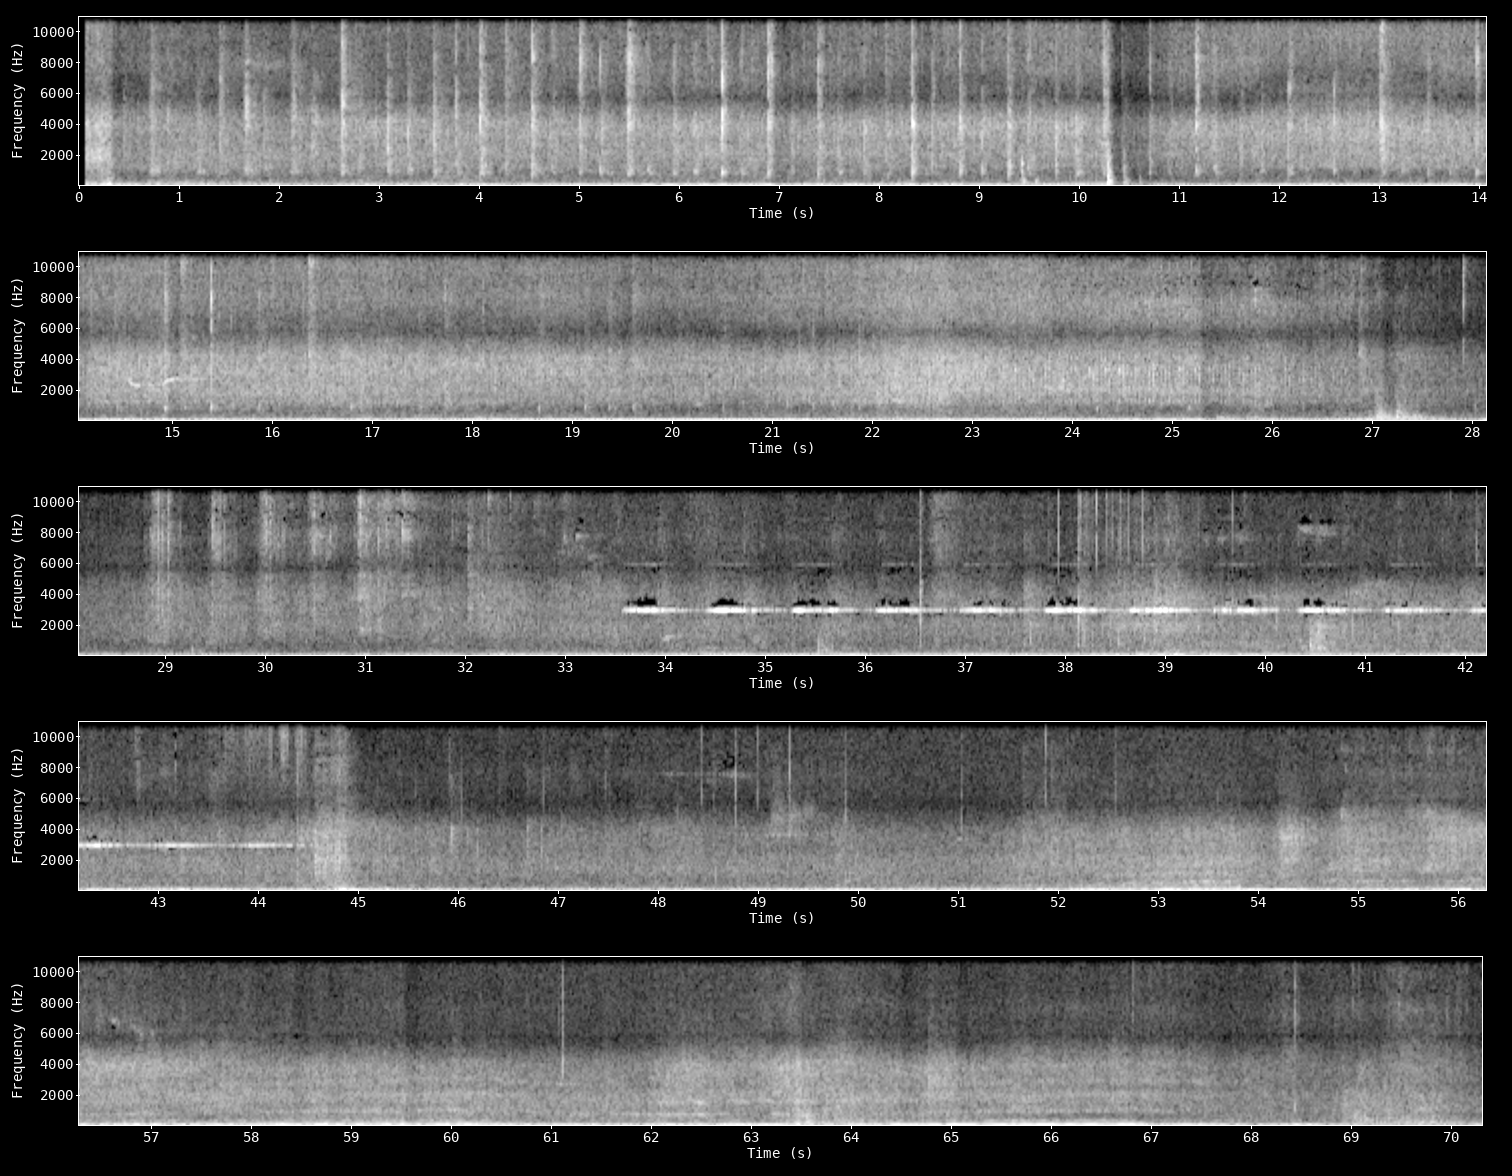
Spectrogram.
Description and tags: Marble Arch - Girl riding a horse
london, city, station, field-recording, underground, london-underground, metro, tube, binaural, train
